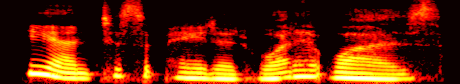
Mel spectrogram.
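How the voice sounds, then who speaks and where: A woman's voice: deep voice, animated, a little slow, dark tone, no room sound. A woman who hosts a podcast, chatting playfully to lead in and then reading an erotic story aloud steadily. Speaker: podcast host.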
